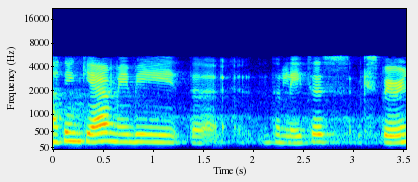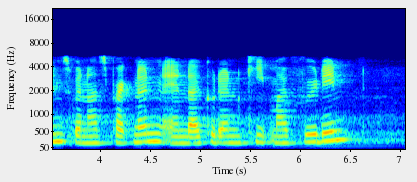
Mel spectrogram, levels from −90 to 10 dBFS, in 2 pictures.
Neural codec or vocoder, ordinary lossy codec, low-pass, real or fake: none; MP3, 48 kbps; 5.4 kHz; real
